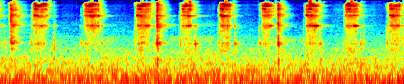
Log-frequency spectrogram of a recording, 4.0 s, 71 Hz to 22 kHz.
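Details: Older Master Mechanic T1260 3/8 in round-head twin-pawl ratchet, tightening: sharp bright clicks two to three a second, some doubled; teeth worn on one side, the pawl catching on worn teeth, the ratchet near the end of its life.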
